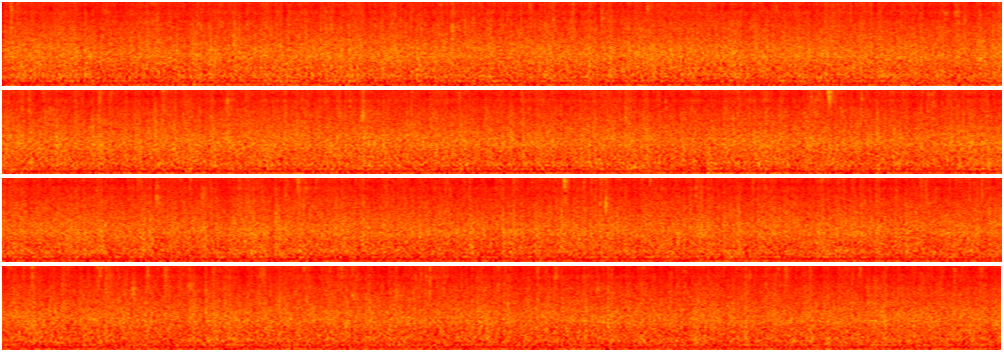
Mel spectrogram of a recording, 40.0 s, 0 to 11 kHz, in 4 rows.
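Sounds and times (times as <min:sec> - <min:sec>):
steady rainfall: 0:00.0 - 0:39.9.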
